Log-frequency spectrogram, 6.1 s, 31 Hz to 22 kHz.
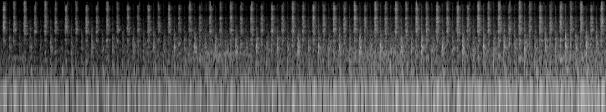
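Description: Land Rover Defender 300Tdi diesel engine running steadily after overheating, a loud, even idle with rhythmic knocking clatter throughout, no talking.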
